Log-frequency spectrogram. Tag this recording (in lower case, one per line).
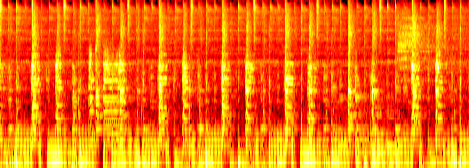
music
